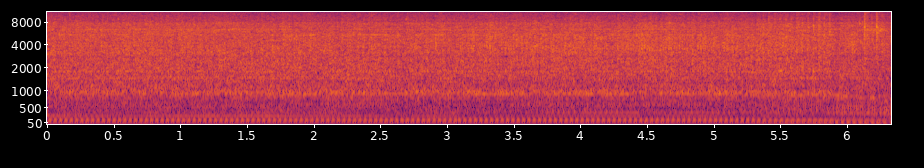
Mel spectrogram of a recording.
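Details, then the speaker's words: Old Cub Cadet garden tractor, 10 hp Kohler engine, after carburetor clean and fresh fuel replacing very old fuel: steady, even single-cylinder thump at fast idle with no misses or surging; runs smoothly. "all right that was an easy fix this thing runs great just needed a good carb clean fresh fuel that other fuel is real old"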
